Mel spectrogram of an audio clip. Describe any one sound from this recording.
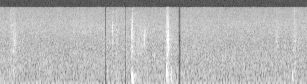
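Boots thud on a wooden log.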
